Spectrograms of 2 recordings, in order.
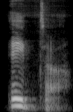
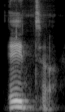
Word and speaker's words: Eta: This is a long E sound, like in the word they. Notice that might sound like a long A sound from an English speaker standpoint, but in international linguistics and phonology, we talk about this as a long E sound, A. Or if it helps you, you might think of it like the AY in a word like may.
